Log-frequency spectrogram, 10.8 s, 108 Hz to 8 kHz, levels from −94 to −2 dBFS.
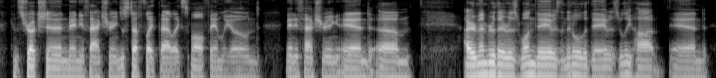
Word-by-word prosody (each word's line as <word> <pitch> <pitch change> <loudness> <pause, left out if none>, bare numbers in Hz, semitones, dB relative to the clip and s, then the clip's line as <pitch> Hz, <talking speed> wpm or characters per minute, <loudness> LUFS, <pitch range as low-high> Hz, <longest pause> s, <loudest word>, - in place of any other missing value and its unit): construction, 95 -2 +1
manufacturing, 90 -1 -1
just 110 +2 -4
stuff - - 0
like - - +1
that, 85 -1 +2
like 85 +1 -4
small 95 0 -2
family-owned 90 -1 -6 0.4
manufacturing 90 -1 -2
and, 95 -2 +1
um, 90 -3 -1 0.8
I 115 - +8
remember 125 +3 +6
there 120 -2 +4
was 105 -4 0
one 120 +3 +2
day, 115 -1 +4
it - - +4
was 105 -3 -1
the 95 - -8
middle 115 +2 -1
of 110 - -1
the 110 - -1
day, 100 +1 -2
it - - -2
was 100 -2 -9
really 120 +1 -4
hot, 100 +2 -2 0.2
and, 95 -2 -5
95 Hz, 165 wpm, -25 LUFS, 90-110 Hz, 0.8 s, I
